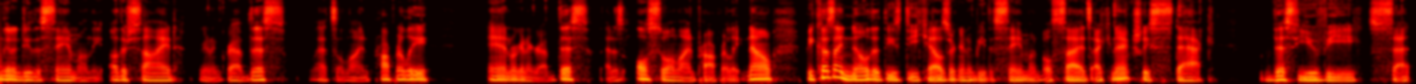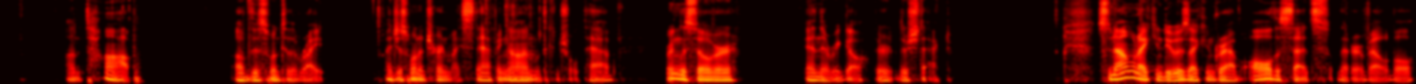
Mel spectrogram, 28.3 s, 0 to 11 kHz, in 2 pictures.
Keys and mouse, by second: 4.5 middle click, 5.3-7.7 drag, 8.5 click, 11.1 Tab, 11.8 Tab, 13.9 click, 19.2 shift+Tab, 20.3 g, 25.1 b, 27.9-28.3 drag.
